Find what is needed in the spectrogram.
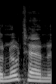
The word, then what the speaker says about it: Notan: and that is Notan study. I hope I'm saying that right. – Yes, you are. Notan studies, yes. – So Notan is basically you're looking at an artwork and you're looking at the light parts and the dark parts.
